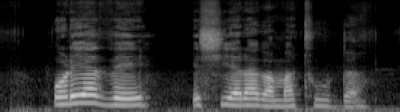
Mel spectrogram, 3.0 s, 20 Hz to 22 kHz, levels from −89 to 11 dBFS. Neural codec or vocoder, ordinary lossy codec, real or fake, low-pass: vocoder, 44.1 kHz, 128 mel bands, Pupu-Vocoder; none; fake; none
